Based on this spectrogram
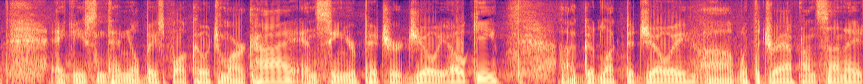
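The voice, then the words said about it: Slightly hoarse voice. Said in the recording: “my voice being a little hoarse today”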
